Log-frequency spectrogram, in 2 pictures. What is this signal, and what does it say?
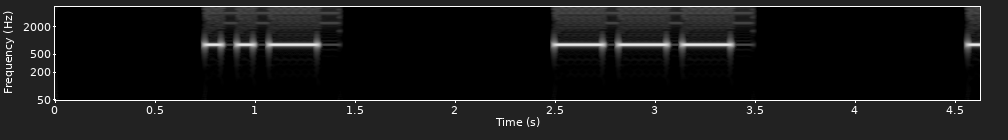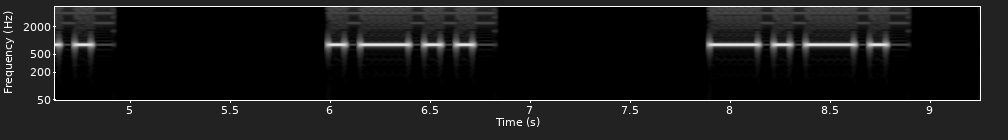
Morse code, heard as a keyed tone, about 15 wpm, spaced as for 6 wpm, 800 Hz. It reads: UOILC
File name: Morse / Level7-All-A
